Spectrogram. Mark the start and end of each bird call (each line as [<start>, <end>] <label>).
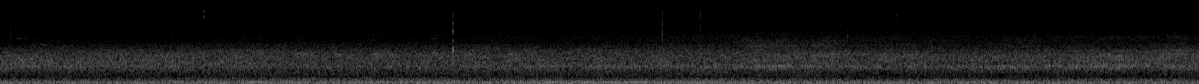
[2.64, 5.34] American Crow (Corvus brachyrhynchos)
